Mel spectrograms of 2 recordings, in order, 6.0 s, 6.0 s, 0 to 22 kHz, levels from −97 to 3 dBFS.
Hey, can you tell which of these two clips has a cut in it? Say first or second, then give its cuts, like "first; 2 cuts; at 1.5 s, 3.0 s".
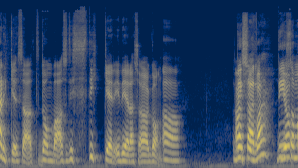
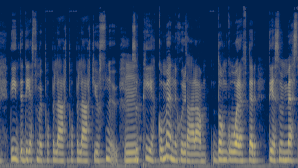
second; 4 cuts; at 1.3 s, 2.8 s, 3.7 s, 4.2 s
